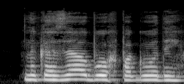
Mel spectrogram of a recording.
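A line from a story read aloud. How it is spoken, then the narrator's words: Sigh. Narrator (Russian): вздохнула дьячиха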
